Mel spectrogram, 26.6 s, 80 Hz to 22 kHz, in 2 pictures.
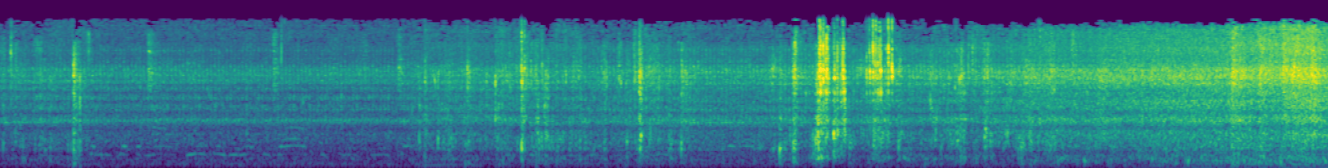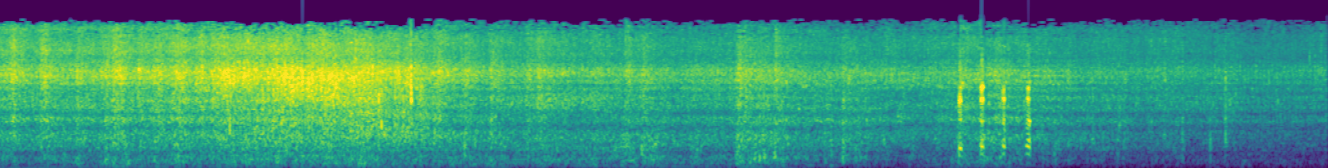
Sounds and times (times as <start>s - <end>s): Stream: 0.0s - 26.5s.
